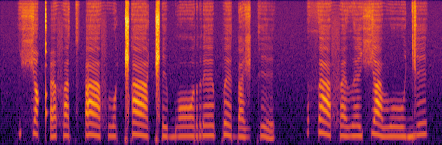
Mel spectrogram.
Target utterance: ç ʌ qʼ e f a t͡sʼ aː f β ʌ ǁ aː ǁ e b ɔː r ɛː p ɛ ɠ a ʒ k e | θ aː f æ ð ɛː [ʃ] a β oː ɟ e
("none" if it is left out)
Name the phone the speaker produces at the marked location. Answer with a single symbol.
ç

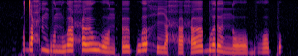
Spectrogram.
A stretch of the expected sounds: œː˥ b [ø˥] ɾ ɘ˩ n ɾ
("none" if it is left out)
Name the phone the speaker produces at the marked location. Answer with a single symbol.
ə˥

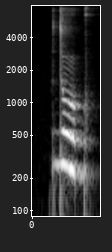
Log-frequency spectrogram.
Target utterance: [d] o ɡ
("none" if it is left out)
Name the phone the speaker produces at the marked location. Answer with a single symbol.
d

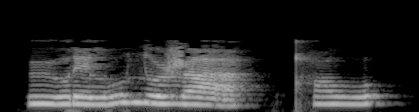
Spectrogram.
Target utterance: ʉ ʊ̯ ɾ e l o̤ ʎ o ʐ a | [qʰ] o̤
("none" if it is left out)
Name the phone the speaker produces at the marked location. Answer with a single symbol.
qʰ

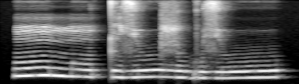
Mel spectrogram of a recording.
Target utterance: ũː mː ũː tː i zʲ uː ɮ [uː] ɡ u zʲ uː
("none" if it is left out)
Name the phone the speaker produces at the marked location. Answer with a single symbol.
u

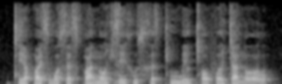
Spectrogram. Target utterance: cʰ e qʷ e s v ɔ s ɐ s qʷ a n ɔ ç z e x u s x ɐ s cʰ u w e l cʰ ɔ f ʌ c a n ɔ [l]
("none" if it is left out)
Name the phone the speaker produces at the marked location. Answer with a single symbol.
l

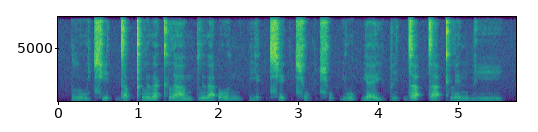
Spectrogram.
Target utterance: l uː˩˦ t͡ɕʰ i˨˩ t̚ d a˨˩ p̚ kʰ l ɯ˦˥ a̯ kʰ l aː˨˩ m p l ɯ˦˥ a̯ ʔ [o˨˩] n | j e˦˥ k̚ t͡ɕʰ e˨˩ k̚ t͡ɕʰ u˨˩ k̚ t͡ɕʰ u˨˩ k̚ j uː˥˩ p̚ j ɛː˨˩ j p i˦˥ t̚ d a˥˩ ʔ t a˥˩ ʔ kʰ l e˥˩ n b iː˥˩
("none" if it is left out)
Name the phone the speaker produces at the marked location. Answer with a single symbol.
o˧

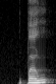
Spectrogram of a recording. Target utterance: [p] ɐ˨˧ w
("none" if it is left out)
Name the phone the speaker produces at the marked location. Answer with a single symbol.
p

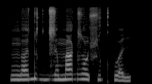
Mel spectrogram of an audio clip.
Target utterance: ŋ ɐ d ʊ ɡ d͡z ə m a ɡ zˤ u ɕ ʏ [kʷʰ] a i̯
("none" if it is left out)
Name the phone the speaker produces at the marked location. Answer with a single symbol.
kʷʰ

